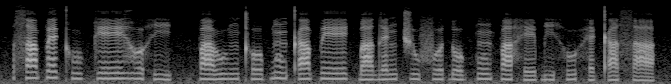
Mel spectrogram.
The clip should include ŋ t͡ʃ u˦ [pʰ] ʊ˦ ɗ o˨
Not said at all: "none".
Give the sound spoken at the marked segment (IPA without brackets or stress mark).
f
